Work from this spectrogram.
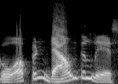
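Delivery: put-on Canadian accent. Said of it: "Just awful Canadian".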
